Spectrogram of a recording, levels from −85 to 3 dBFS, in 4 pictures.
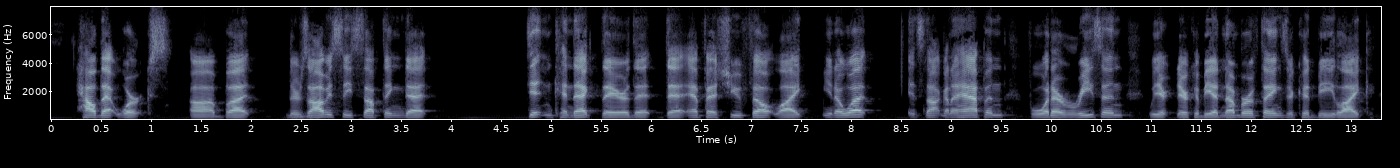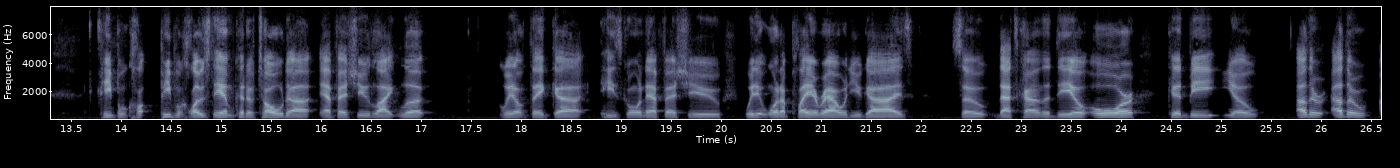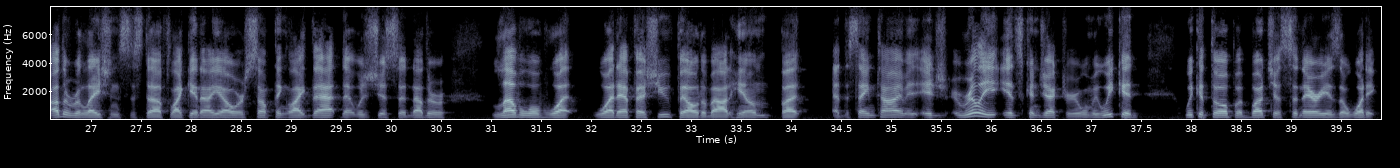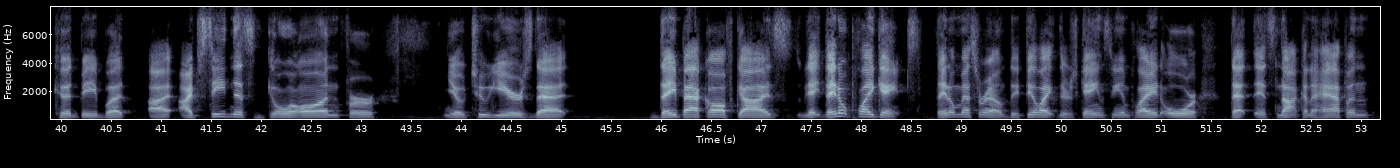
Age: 30-49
